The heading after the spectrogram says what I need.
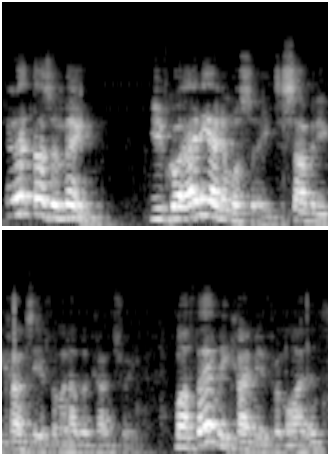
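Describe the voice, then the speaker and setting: A man's voice: fairly high pitch, big pitch swings, quick pace, a little hiss or hum. Impassioned man speaking in a roomy hall. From South East London. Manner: impassioned, restarts and repeats words. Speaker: trade union activist speaker. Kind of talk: political speech at a meeting. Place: meeting room. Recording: roomy hall, mic at a distance.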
